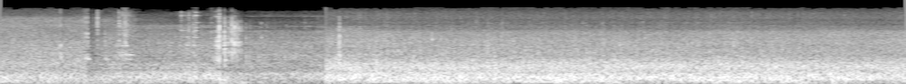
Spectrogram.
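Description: Sea surf washing and breaking over rocks in a heavy swell, with wind on the microphone. A few short knocks come in the first second or so, and the surf noise jumps suddenly louder about a second and a half in.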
